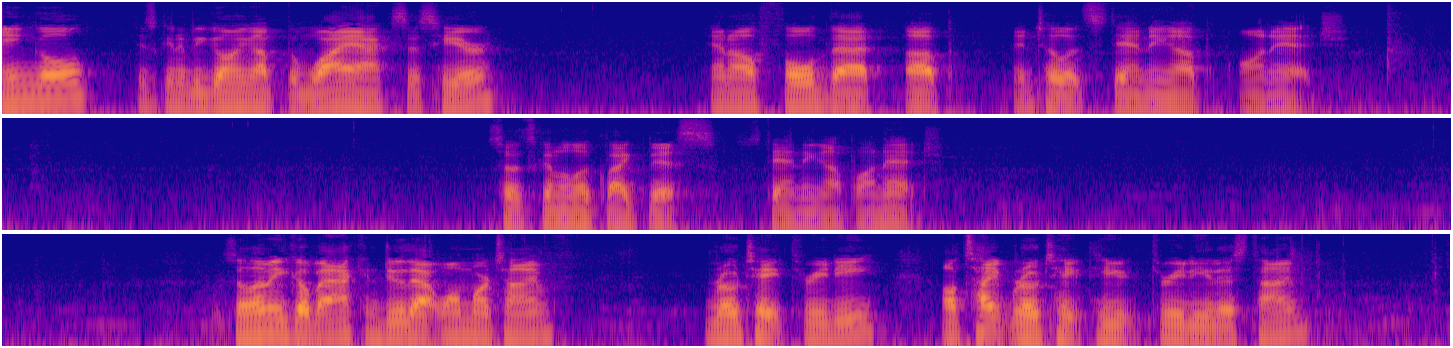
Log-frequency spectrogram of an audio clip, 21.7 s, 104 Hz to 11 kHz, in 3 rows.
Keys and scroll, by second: 16.4 ctrl+z, 21.6 BackSpace.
